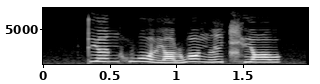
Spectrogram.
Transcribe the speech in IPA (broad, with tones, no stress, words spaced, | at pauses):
t̪jɛ˥nxwɔ˥˩ljä˩ ɻwɑ˥˧ŋli˥˩t͡ɕʰjɑ˥ʊ̯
